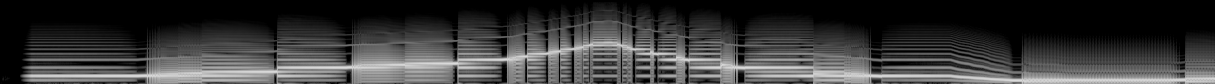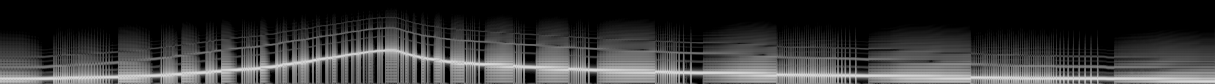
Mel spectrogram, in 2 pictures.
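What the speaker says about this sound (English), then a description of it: "The sync input performs a quirky sync effect on the oscillator core itself" Make Noise XPO modular synth oscillator with its sync input driven by Maths, a loud buzzy tone with harmonics sweeping up and down in siren-like glides and stepped pitch jumps, continuous with no voice.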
